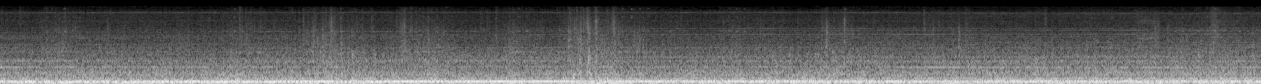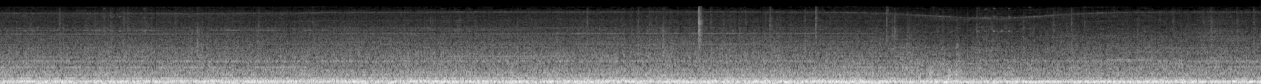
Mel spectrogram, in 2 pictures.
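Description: Tyres roll along the road with a steady rumble.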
